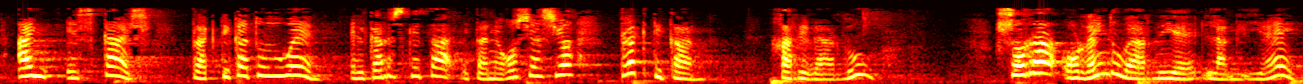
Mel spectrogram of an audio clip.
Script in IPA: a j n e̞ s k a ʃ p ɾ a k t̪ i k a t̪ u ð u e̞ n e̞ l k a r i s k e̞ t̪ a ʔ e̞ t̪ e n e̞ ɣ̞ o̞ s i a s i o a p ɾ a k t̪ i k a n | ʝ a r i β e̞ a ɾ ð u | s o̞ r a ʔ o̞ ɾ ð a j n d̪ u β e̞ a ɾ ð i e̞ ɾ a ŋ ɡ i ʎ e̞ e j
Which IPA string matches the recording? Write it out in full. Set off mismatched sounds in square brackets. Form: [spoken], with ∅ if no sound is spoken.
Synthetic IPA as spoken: a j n e̞ s k a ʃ p ɾ a k t̪ i k a t̪ u ð u e̞ n e̞ l k a r i s k e̞ t̪ a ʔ e̞ t̪ [a] n e̞ ɣ̞ o̞ s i a s i o a p ɾ a k t̪ i k a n | ʝ a r i β e̞ a ɾ ð u | s o̞ r a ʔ o̞ ɾ ð a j n d̪ u β e̞ a ɾ ð i e̞ [l] a ŋ ɡ i ʎ e̞ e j

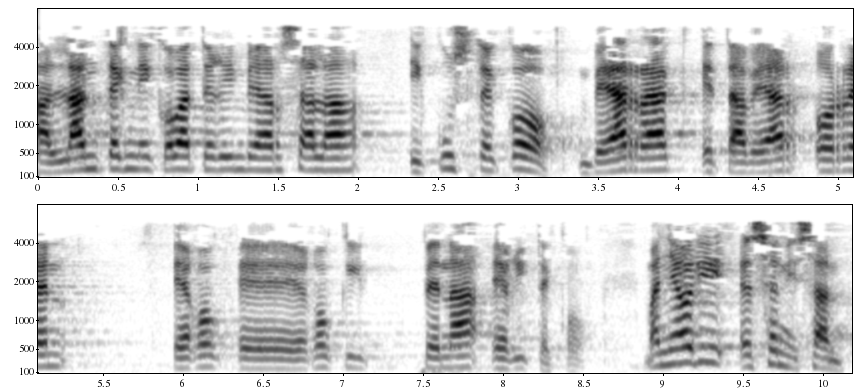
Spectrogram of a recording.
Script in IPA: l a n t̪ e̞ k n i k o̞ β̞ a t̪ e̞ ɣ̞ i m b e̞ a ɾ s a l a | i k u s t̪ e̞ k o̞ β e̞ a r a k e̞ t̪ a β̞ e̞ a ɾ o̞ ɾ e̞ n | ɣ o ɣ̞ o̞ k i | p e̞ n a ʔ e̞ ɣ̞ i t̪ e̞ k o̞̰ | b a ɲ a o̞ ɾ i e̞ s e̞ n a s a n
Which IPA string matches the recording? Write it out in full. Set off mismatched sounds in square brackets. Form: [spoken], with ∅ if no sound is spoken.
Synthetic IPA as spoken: l a n t̪ e̞ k n i k o̞ β̞ a t̪ e̞ ɣ̞ i m b e̞ a ɾ s a l a | i k u s t̪ e̞ k o̞ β e̞ a r a k e̞ t̪ a β̞ e̞ a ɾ o̞ [r] e̞ n | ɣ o ɣ̞ o̞ k i | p e̞ n a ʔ e̞ ɣ̞ i t̪ e̞ k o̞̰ | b a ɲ a o̞ ɾ i e̞ s e̞ n [i] s a n

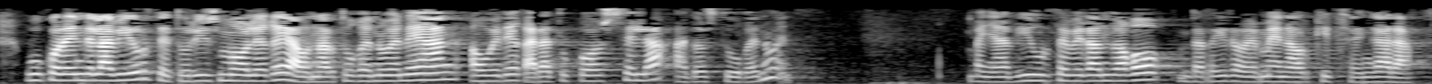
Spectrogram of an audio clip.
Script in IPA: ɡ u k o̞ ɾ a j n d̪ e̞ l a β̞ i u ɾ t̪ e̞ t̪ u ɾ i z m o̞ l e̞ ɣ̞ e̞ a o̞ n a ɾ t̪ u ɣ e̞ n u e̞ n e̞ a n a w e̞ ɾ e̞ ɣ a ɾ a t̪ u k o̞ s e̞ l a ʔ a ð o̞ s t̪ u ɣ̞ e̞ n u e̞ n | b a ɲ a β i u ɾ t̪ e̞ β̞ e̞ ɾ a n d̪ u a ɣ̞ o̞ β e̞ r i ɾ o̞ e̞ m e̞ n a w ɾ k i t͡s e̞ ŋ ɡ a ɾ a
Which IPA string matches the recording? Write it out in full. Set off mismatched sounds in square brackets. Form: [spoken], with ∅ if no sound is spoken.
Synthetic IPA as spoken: ɡ u k o̞ ɾ a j n d̪ e̞ l a β̞ i u ɾ t̪ e̞ t̪ u ɾ i z m o̞ l e̞ ɣ̞ e̞ a o̞ n a ɾ t̪ u ɣ e̞ n u e̞ n e̞ a n a w e̞ ɾ e̞ ɣ a ɾ a t̪ u k o̞ s e̞ l a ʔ a ð o̞ s t̪ u ɣ̞ e̞ n u e̞ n | b a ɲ a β i u ɾ t̪ e̞ β̞ e̞ ɾ a n d̪ u a ɣ̞ o̞ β e̞ r i ɾ o̞ e̞ m e̞ n a w ɾ k i t͡s e̞ ŋ ɡ a ɾ a

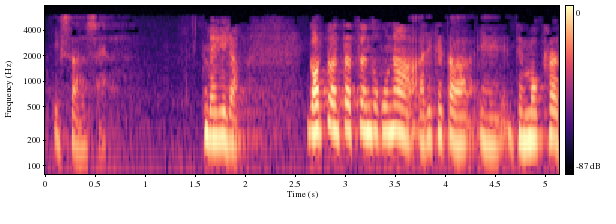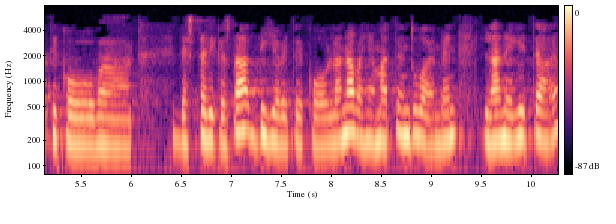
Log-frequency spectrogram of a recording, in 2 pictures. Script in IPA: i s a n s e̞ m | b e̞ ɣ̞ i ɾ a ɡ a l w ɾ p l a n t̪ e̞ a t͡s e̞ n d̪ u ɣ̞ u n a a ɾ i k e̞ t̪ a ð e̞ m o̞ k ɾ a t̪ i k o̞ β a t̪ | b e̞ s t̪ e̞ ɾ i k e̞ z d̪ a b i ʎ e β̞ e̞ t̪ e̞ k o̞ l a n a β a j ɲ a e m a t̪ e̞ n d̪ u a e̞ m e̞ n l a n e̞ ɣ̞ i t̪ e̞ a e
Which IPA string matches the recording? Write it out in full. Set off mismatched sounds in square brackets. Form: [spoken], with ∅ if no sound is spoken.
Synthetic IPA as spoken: i s a n s e̞ [n] | b e̞ ɣ̞ i ɾ a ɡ a [∅] w ɾ p l a n t̪ e̞ a t͡s e̞ n d̪ u ɣ̞ u n a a ɾ i k e̞ t̪ a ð e̞ m o̞ k ɾ a t̪ i k o̞ β a t̪ | b e̞ s t̪ e̞ ɾ i k e̞ z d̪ a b i ʎ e β̞ e̞ t̪ e̞ k o̞ l a n a β a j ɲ a e m a t̪ e̞ n d̪ u a e̞ m e̞ n l a n e̞ ɣ̞ i t̪ e̞ a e

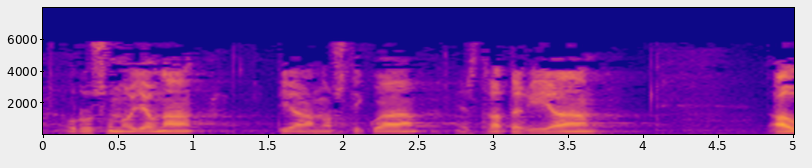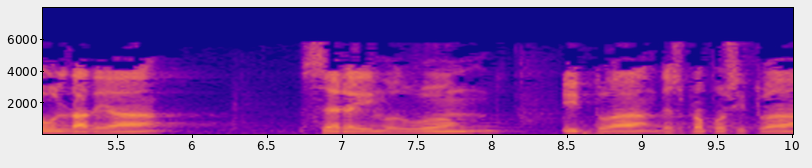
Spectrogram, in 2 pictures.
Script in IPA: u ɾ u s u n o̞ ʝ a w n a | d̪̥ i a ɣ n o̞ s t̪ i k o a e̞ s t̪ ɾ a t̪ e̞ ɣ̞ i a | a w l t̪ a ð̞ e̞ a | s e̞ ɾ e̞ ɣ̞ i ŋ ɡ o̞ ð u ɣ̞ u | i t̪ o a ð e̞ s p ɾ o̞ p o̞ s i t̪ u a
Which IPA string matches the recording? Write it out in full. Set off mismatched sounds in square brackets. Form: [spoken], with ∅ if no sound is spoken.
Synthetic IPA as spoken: u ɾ u s u n o̞ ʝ a w n a | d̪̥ i a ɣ n o̞ s t̪ i k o a e̞ s t̪ ɾ a t̪ e̞ ɣ̞ i a | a w l [d̪] a ð̞ e̞ a | s e̞ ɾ e̞ ɣ̞ i ŋ ɡ o̞ ð u ɣ̞ u | i t̪ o a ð e̞ s p ɾ o̞ p o̞ s i t̪ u a

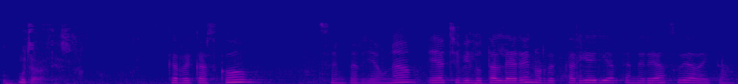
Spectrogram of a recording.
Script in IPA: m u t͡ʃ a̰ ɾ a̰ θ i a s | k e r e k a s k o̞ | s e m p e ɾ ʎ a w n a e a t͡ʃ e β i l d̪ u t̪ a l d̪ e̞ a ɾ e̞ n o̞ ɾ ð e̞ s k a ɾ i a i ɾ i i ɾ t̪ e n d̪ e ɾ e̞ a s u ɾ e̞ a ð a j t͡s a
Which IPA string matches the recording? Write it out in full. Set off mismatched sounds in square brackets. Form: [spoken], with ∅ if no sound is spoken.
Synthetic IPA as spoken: m u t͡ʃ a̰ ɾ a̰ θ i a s | k e r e k a s k o̞ | s e m p e ɾ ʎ a w n a e a t͡ʃ e β i l d̪ u t̪ a l d̪ e̞ a ɾ e̞ n o̞ ɾ ð e̞ s k a ɾ i a i ɾ i [a] ɾ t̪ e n d̪ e ɾ e̞ a s u ɾ e̞ a ð a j t͡s a

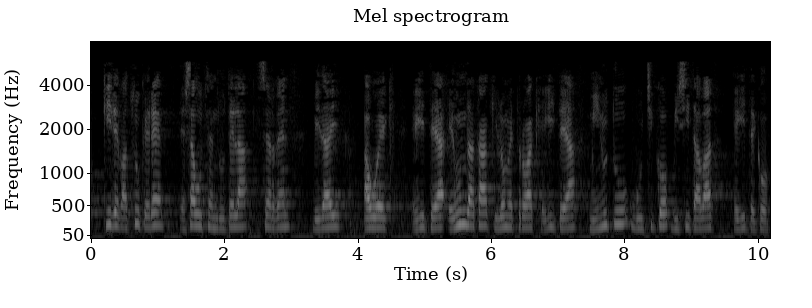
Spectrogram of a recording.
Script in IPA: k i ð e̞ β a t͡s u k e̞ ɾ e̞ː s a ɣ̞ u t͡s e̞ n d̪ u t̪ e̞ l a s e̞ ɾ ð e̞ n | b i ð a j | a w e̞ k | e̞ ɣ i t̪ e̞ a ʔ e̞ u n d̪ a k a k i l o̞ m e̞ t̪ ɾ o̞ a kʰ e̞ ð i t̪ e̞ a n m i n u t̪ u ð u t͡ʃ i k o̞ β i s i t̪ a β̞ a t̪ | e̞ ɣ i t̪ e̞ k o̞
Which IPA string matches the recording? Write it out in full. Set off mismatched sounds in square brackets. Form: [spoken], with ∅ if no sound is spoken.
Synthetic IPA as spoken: k i ð e̞ β a t͡s u k e̞ ɾ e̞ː s a ɣ̞ u t͡s e̞ n d̪ u t̪ e̞ l a s e̞ ɾ ð e̞ n | b i ð a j | a w e̞ k | e̞ ɣ i t̪ e̞ a ʔ e̞ u n d̪ a k a k i l o̞ m e̞ t̪ ɾ o̞ a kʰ e̞ [ɣ] i t̪ e̞ a [∅] m i n u t̪ u [ɣ] u t͡ʃ i k o̞ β i s i t̪ a β̞ a t̪ | e̞ ɣ i t̪ e̞ k o̞

